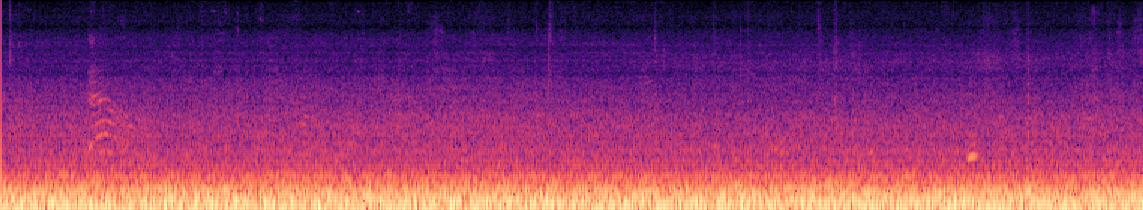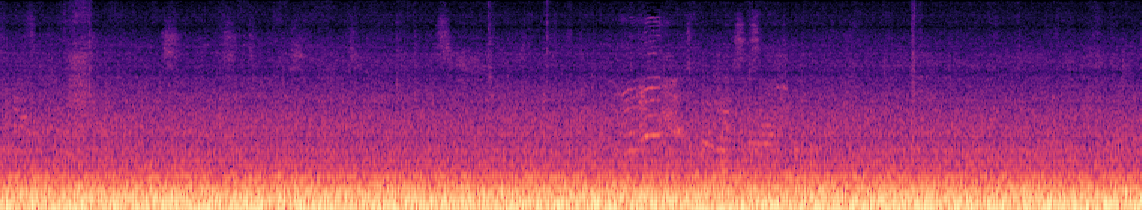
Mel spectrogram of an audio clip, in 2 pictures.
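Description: Jet engines roar with a steady, deep rumble inside an airliner cabin.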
